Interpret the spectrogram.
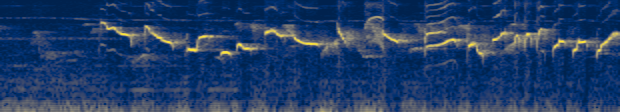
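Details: Oriental white-eye in chatty gacor style with isian fill-in, singing open-beaked: a rapid, continuous high warble of twisting whistled notes that starts half a second in and runs unbroken to the end.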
